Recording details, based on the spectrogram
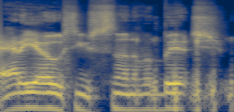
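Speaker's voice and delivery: put-on Spanish spoken in a silly, clumsy Kansas accent. Imagining a character's farewell line: Spanish in a stupid Kansas accent. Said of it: "with a stupid, like, Kansas accent, Spanish".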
